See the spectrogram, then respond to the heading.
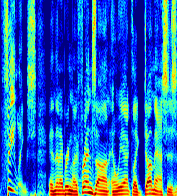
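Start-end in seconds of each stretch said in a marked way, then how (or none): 0.0-0.7 high, soft little mock cry; mock sensitive outburst. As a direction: blurt the word small and high. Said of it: "And then I'm like".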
